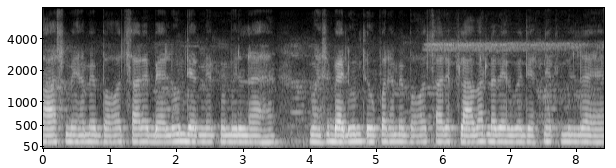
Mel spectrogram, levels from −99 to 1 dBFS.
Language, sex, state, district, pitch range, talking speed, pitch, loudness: Hindi, male, Punjab, Kapurthala, 140-145 Hz, 185 wpm, 145 Hz, -18 LUFS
